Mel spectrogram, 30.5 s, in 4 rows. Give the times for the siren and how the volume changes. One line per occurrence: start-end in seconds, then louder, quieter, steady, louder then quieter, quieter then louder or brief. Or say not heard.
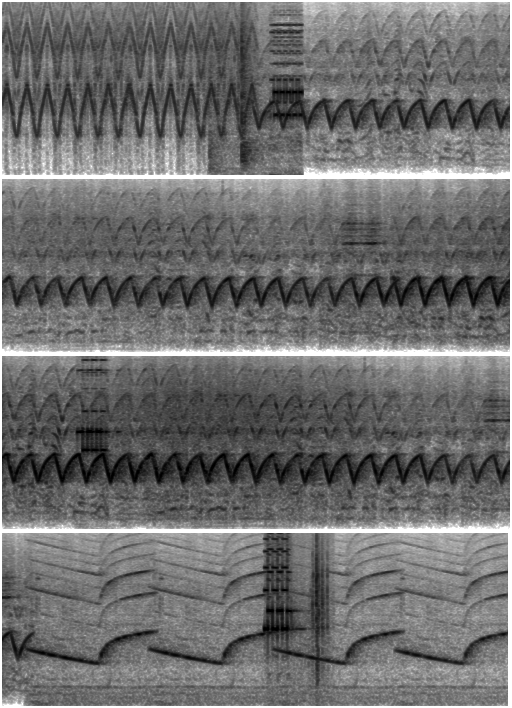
0.0-30.4 louder then quieter.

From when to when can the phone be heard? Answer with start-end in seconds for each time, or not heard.
3.1-4.5, 16.4-17.1, 26.8-27.8.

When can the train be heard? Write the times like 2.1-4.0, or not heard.
not heard.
